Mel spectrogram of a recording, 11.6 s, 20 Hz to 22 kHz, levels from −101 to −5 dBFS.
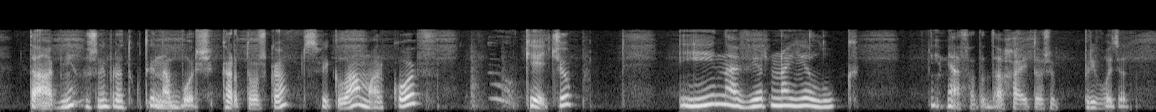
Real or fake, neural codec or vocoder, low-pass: real; none; 7.2 kHz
